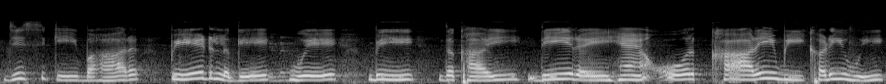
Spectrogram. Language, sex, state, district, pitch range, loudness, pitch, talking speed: Hindi, male, Punjab, Fazilka, 200-235 Hz, -15 LUFS, 215 Hz, 100 wpm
